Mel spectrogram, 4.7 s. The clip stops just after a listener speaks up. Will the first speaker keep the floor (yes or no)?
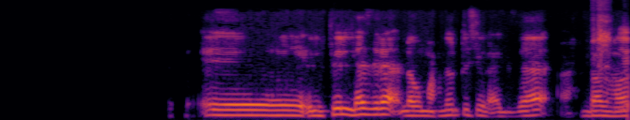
no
